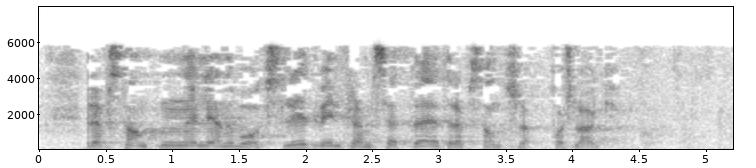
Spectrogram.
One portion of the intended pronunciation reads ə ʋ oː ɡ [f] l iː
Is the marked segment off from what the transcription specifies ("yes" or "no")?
yes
